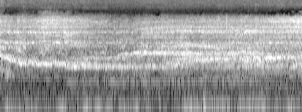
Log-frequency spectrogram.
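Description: A female singer holds long sustained notes at the close of a ballad over backing music, stepping up in pitch about halfway through, while an audience cheers.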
